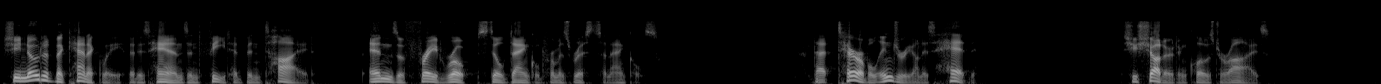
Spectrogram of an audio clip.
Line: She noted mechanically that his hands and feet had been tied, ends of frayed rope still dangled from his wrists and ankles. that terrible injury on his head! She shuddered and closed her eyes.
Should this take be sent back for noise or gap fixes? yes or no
no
